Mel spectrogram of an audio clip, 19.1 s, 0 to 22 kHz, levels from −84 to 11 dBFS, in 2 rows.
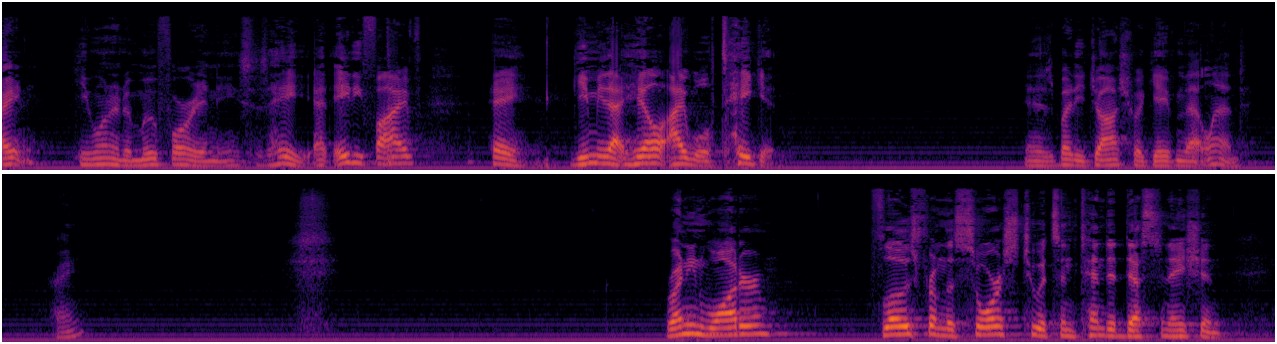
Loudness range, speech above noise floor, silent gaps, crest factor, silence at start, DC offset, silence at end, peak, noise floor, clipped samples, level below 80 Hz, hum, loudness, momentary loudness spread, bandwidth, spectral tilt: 13 LU; 24 dB; none; 20 dB; 0 s; under 0.1%; 0 s; -10 dBFS; -53 dBFS; under 0.1%; -52 dBFS; 60 Hz at -50 dBFS; -29 LUFS; 21 LU; 15.5 kHz; -6 dB/octave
